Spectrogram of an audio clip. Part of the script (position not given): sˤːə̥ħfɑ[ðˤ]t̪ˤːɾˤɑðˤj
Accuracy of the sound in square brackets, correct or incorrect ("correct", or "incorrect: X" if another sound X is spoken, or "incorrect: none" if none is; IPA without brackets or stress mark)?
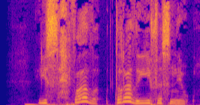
correct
